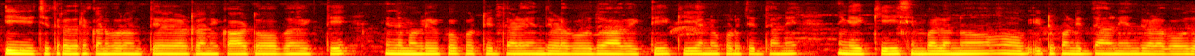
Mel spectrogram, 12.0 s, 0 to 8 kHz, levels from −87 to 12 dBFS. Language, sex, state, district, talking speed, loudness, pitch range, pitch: Kannada, male, Karnataka, Bellary, 130 wpm, -16 LUFS, 140-145 Hz, 145 Hz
